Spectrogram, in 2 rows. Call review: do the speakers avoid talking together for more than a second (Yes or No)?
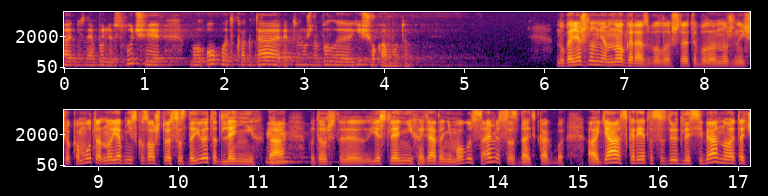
Yes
